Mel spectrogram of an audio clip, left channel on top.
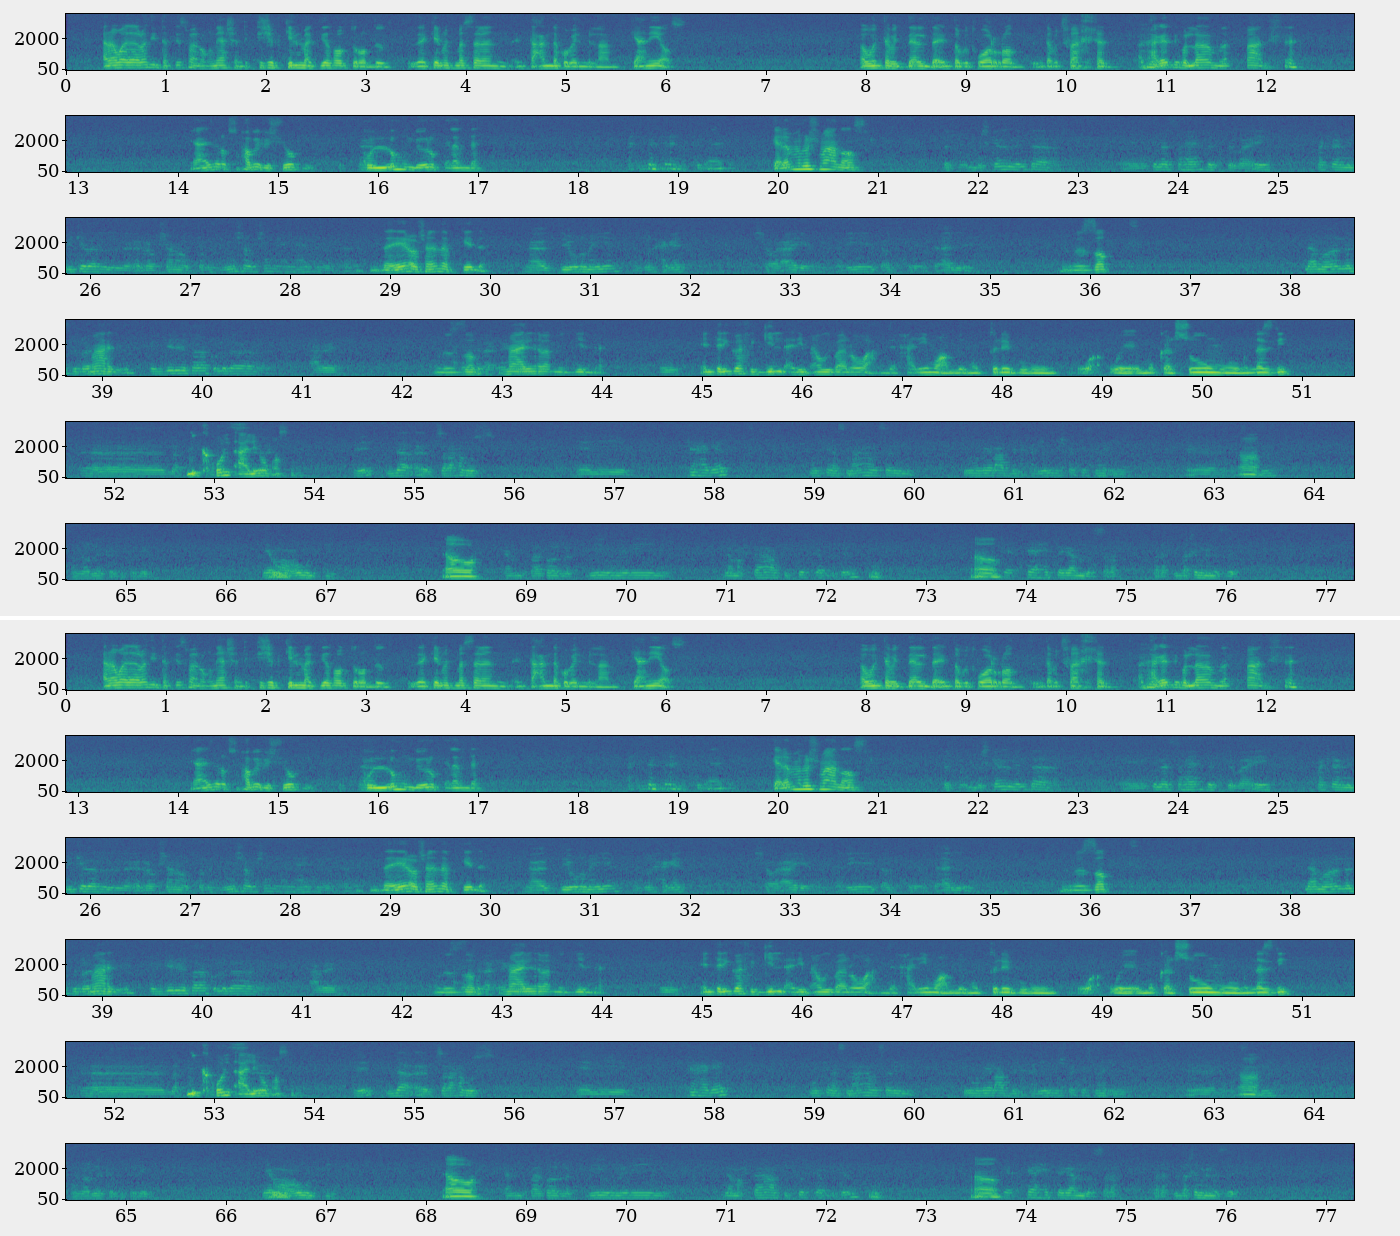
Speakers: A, on the left; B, in the centre.
A: انا ما دلوقتي انت بتسمع الاغنيه عشان تكتشف كلمه جديده تقعد ترددها زي كلمه مثلا انت عندك وبالعلم اللي عندك يعني ايه اصلا او انت بتدلدق انت بتورد انت بتفخد
B: ايوه
A: الحاجات دي كلها ملهاش معنى <laughs> يعني عايز اقول لك صحابي في الشغل
B: اه
A: كلهم بيقولوا الكلام ده
B: <laughs>
A: يعني كلام ملوش معنى اصلا
B: الف- المشكلة ان انت يعني في ناس صحيح بتبقى ايه فاكرة ان دي كده ال- الروشنة وبتاع بس دي مش روشنة يعني عادي ما انت
A: ده ايه روشاننا في كده
B: يعني دي أغنية بتقول حاجات شوارعية انت ليه تقعد تقلد
A: بالظبط
B: لا ما هو الناس دلوقتي
A: ما علينا
B: الجيل اللي طالع كله ده تعبان
A: بالظبط
B: تعبان في الأغاني
A: ما علينا
B: يعني
A: بقى من الجيل ده
B: و...
A: انت ليك بقى في الجيل القديم قوي بقى اللي هو عبد الحليم وعبد المطلب و- و- وام كلثوم والناس دي
B: آه لا
A: ليك خلق
B: بس
A: عليهم
B: آه،
A: اصلا
B: ايه لا بصراحة بص يعني في حاجات ممكن اسمعها مثلا في أغنية لعبد الحليم مش فاكر اسمها ايه آه استنى
A: اه
B: استنى اقول لك كانت بتقول ايه اللي
A: لو
B: هي موعود دي
A: اه
B: مش عارف انت تعرفها ولا لا دي الأغنية دي لمحتها على التيك توك قبل كده
A: اه
B: فيها فيها حتة جامدة الصراحة فرحت داخل منزلها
